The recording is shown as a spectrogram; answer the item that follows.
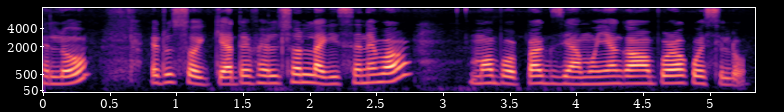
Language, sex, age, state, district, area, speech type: Assamese, female, 18-30, Assam, Dhemaji, rural, spontaneous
